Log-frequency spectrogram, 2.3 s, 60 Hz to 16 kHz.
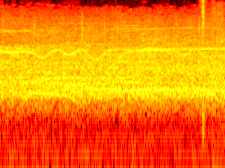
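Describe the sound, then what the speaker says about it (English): A stadium crowd in the Madden 20 football game keeps up a steady, dense roar and murmur at moderate loudness, unbroken and without distinct claps. "The crowd's not doing that O-line any favors."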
